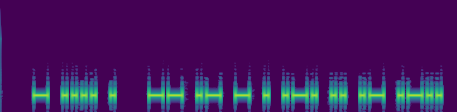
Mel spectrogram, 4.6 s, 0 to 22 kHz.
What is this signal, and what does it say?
Morse code, heard as a keyed tone, about 25 wpm, 600 Hz. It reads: THE MATERIAL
